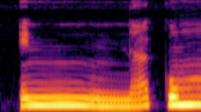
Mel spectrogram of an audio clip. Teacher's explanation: یہاں پہ غنہ بھی ہو رہا ہے، نون کے اوپر بھی مشدد ہے اور میم کے اوپر بھی مشدد ہے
